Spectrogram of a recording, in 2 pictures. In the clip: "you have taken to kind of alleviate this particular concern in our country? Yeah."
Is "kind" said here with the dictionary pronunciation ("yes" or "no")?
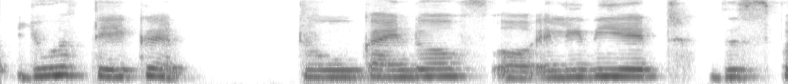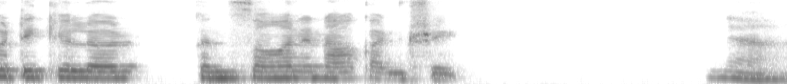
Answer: yes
